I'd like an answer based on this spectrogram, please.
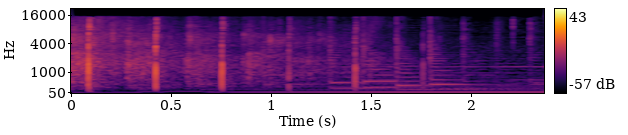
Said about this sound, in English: So a round of applause, please, for our panelists. It's absolutely fantastic.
